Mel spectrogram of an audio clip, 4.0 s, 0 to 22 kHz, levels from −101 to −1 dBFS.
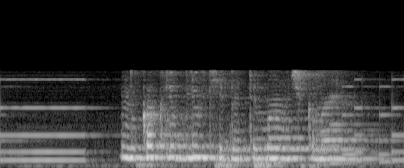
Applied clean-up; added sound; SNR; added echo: none; Organ; 14 dB; reverberation time 0.9 s.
